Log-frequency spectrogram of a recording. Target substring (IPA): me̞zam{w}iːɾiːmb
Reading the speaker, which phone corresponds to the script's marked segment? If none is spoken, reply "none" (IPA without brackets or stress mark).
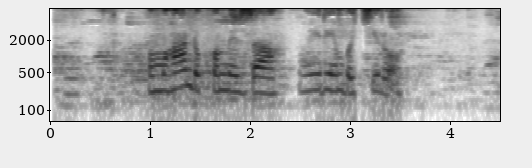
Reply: w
